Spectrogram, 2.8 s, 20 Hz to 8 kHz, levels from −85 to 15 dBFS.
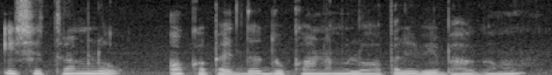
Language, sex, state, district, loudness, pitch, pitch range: Telugu, female, Telangana, Hyderabad, -15 LUFS, 215 Hz, 200-230 Hz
